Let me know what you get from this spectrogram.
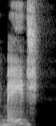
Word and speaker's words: Mage: I mean, I was going to take, if I think I'm saying it right, Mage. – Yeah.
